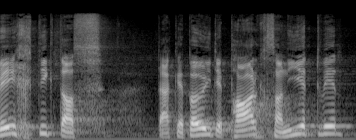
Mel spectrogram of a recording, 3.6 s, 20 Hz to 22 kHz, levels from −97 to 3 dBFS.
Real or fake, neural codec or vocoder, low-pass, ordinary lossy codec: real; none; 14.4 kHz; none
